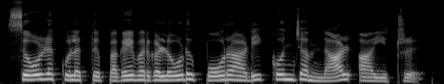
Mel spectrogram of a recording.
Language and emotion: Tamil, neutral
